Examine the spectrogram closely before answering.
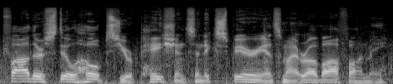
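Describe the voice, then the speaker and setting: An actor playing a confident, dutiful young warrior prince, informal and earnest, in a fantasy game. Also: male voice, lowish voice, normal speed, a little hiss or hum, natural voice. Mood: easy, friendly. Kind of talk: fantasy game dialogue acting.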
